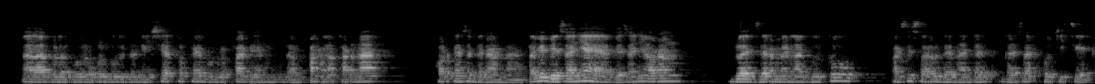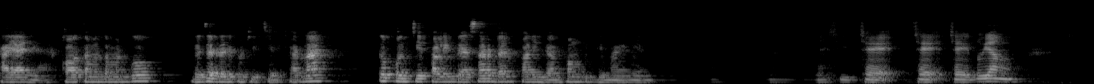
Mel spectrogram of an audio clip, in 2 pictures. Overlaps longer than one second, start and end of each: none

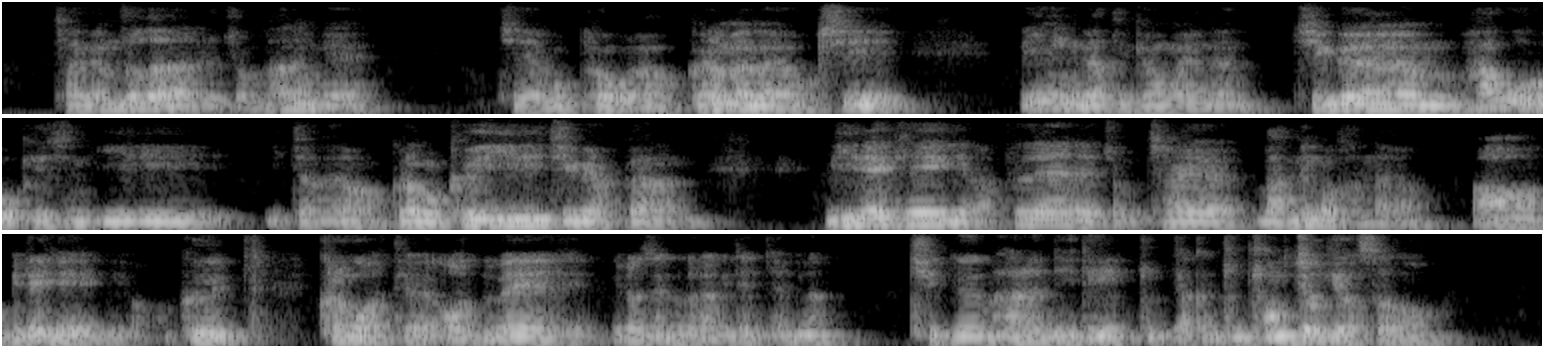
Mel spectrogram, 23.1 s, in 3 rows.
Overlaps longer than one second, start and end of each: none

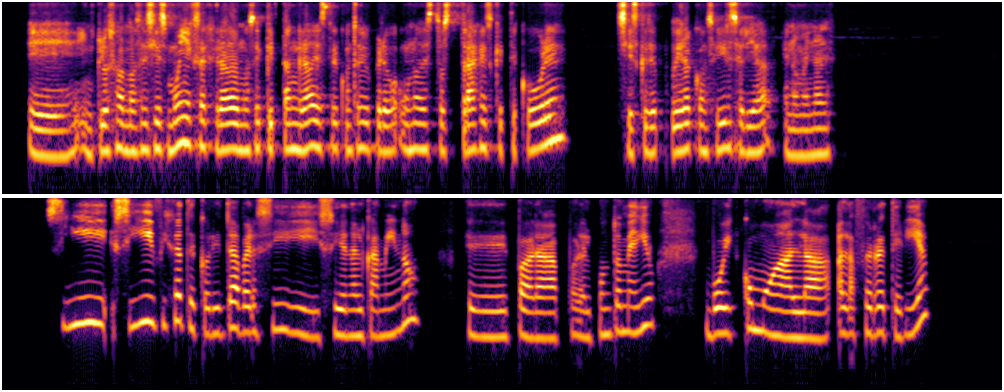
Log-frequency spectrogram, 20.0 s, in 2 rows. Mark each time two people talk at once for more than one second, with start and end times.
none

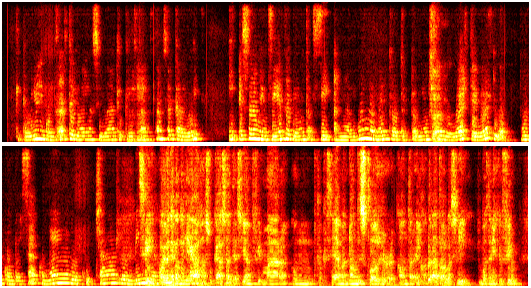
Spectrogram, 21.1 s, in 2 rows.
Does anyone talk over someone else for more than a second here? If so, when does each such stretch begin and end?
13.3-14.5

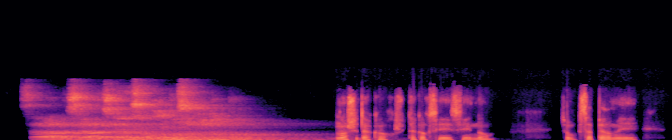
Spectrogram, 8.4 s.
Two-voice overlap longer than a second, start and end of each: none

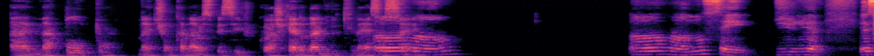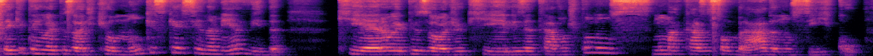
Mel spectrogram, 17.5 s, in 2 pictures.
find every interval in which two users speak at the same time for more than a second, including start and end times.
none

